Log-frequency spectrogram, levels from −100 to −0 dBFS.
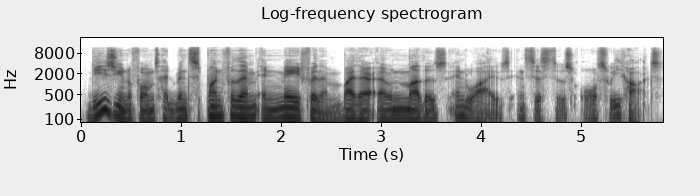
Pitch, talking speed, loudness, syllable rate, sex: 100 Hz, 215 wpm, -20 LUFS, 5.1 syllables/s, male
